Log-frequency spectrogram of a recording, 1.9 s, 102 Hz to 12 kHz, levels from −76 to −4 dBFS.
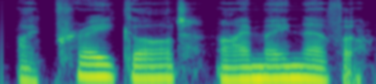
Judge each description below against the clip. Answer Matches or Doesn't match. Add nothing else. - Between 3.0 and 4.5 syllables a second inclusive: Matches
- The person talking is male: Matches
